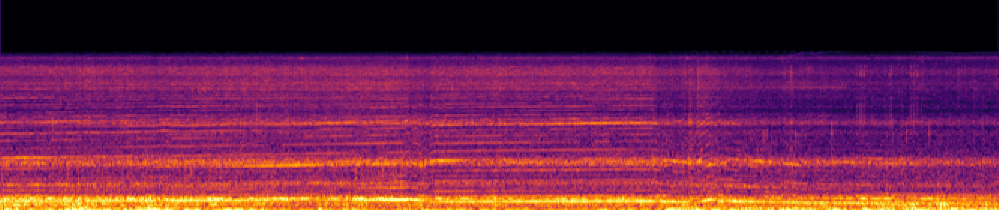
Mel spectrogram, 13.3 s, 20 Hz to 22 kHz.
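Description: Mazda MX-5 Cup race car's 2.0-litre four-cylinder engine heard from inside the cockpit, running hard at high revs on the throttle. The engine note steps down about halfway through, with a brief rise and fall in pitch near nine seconds in.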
